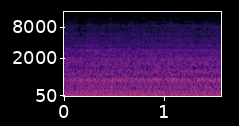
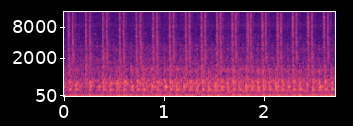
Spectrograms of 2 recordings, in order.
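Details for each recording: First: 2015 GMC Sierra 1500 Denali 6.2L V8 idling after a bent, broken No. 6 intake pushrod was replaced: a steady, even low rumble with no tapping and no misfires on any cylinder. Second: 2015 GMC Sierra 1500 Denali 6.2L V8 at idle with a sharp, even tick of about six per second from the passenger side. The cause was a bent, broken number 6 intake pushrod; a stronger pushrod is the suggested fix.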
